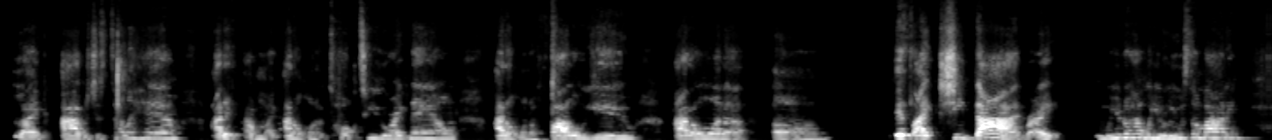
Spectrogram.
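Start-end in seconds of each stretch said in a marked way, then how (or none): none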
